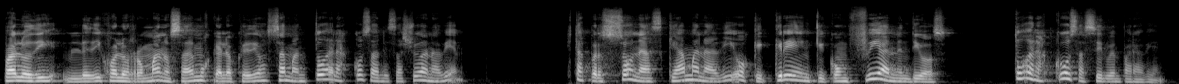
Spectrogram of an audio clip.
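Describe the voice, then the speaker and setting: Argentine guy preaching, rioplatense accent, kinda high voice, keeps asking ¿no?. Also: expressive, normal speed, a little mellow. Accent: Rioplatense Spanish. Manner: earnest, explanatory, often ends points with a questioning "¿no?". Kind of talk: sermon.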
